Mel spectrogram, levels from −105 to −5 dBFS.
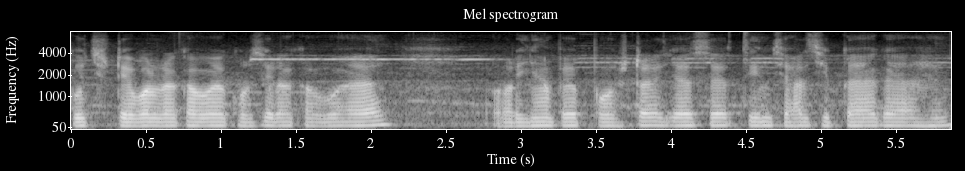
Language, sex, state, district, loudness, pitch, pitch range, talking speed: Hindi, male, Punjab, Kapurthala, -20 LUFS, 120 Hz, 115-120 Hz, 195 wpm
